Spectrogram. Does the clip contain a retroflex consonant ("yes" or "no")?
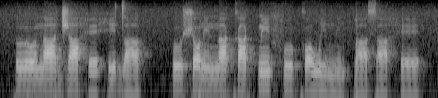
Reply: no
